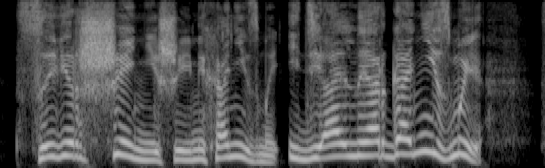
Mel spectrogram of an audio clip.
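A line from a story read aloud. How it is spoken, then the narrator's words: Delighted shout. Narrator (Russian): с восторгом кричал он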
